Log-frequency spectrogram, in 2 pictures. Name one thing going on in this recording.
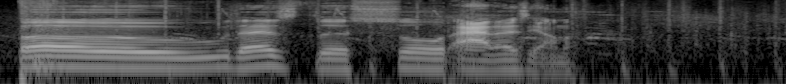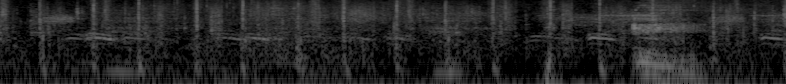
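Footsteps patter quickly on stone paving.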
